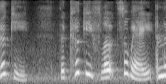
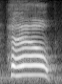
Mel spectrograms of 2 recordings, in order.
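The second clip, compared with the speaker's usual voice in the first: higher, louder cry for help; yelling; 4 semitones higher, 6 dB louder than usual. Acted. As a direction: call out for rescue. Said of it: "yells Pete".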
